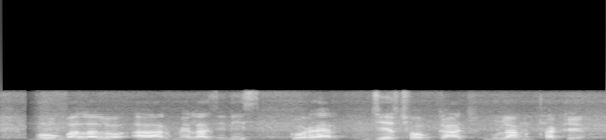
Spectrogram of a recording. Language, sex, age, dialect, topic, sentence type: Bengali, male, 18-24, Jharkhandi, agriculture, statement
